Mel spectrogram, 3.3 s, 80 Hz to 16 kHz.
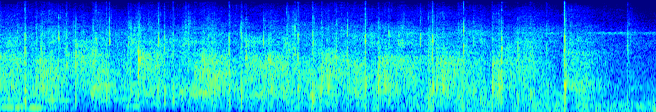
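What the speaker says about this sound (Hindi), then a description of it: "उनके लिए थोड़ा ताली तो बनता है।" An audience applauds at a Hindi literary gathering marking a 97th birth anniversary, steady clapping from a room of people filling the whole stretch, with a few sharper claps standing out near the end.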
